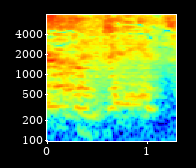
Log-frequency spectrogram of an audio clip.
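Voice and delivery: high-pitched, drawn-out Scottish voice; Scottish accent. Acted. GM repeating Garin's info dump, Scottish accent. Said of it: "info dump in his Scottish accent".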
